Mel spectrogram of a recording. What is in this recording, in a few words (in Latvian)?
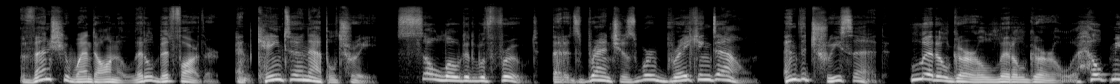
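Pasaka English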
